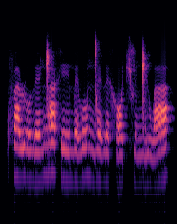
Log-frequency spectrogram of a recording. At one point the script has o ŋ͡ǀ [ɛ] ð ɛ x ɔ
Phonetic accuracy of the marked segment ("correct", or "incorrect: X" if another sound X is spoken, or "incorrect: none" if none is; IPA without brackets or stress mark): correct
